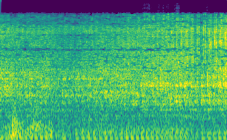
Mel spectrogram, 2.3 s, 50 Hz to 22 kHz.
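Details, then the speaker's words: Honda SH125 scooter idling during a pre-MOT check: a busy single-cylinder idle with a light, loose rattle from the variator rollers, harmless; a new belt and rollers are to be fitted later. "but that's the rattle you can hear that rollers that's not an issue at all"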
